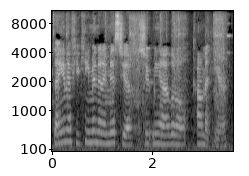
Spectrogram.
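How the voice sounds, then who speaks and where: A woman's voice: fairly high pitch, fairly quick. Woman, chatty live-stream craft demo, step-by-step talk, faint background noise. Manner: chatty, greets viewers, talks through each step. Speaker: embroidery demonstrator.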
